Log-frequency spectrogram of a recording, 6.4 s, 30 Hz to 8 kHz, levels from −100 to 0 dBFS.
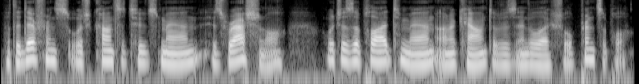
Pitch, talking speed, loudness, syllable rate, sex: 125 Hz, 180 wpm, -20 LUFS, 5.9 syllables/s, male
